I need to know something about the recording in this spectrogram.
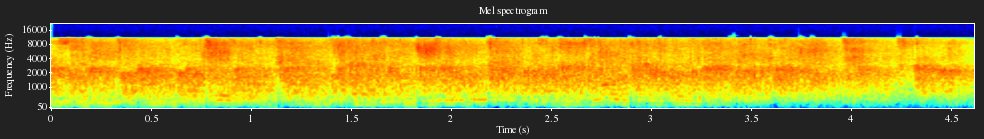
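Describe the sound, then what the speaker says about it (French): A theatre audience at a stage show applauds a performer named Florent, a loud, dense, sustained wash of clapping that fills the whole stretch, with a few voices mixed in. "vous pouvez applaudir Florent"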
